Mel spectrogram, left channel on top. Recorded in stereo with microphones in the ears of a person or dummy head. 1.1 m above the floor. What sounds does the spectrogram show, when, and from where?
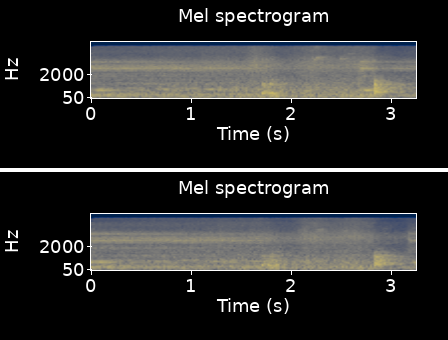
1.7 s running footsteps: 65° left (ahead or behind), 2.5 m; by 3.0 s 55° left (ahead or behind), 3 m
